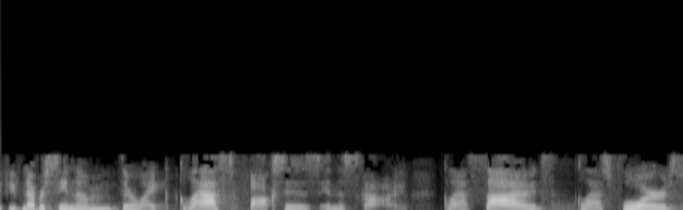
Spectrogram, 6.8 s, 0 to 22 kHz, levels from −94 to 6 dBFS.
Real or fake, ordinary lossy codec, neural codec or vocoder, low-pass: fake; MP3, 24 kbps; codec, 16 kHz, 0.5 kbps, X-Codec, WavLM features, trained on Multilingual LibriSpeech; 7.2 kHz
